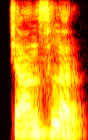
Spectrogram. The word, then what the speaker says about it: chancellor: दोस्तों CH का उच्चारण यहाँ पर हम च करते हैं, ए को आ की मात्रा पढ़ते हैं, और एन का उच्चारण आधा न करना है, CE का उच्चारण श करते हैं, डबल एल का उच्चारण ले करना है, OR को रे पढ़ना है।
